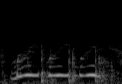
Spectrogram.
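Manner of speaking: high, loud excited calls of mum; a girl shouting for her mother as she runs in; calling mother. Acted.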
